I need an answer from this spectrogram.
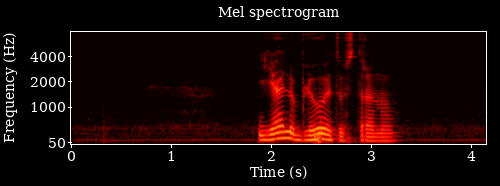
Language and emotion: Russian, neutral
